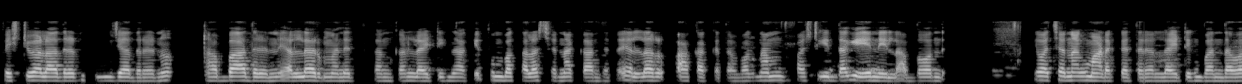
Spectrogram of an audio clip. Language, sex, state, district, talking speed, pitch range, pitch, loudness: Kannada, female, Karnataka, Bellary, 165 wpm, 170-185 Hz, 175 Hz, -20 LUFS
